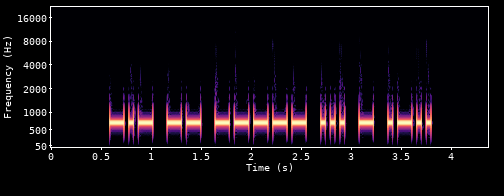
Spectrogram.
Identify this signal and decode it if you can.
Morse code, heard as a keyed tone, about 25 wpm, 700 Hz. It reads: KM0STL
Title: USA Call Signs - 6 Characters - 8x Character Spacing - 25wpm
